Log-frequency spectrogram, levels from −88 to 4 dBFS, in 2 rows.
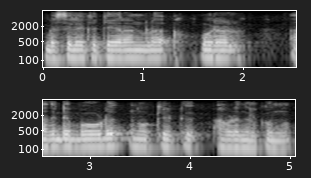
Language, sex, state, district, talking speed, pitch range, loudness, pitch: Malayalam, male, Kerala, Kollam, 105 wpm, 115-125 Hz, -16 LUFS, 120 Hz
